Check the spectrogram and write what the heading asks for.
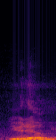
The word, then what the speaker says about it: UDU: It's UDU. UDU? UDU. He said it right in the video. It's UDU. Like, you do it.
